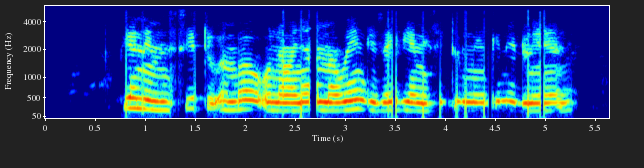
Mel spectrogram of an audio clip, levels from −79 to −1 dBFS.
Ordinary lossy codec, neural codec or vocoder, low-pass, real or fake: Opus, 32 kbps; none; 5.4 kHz; real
